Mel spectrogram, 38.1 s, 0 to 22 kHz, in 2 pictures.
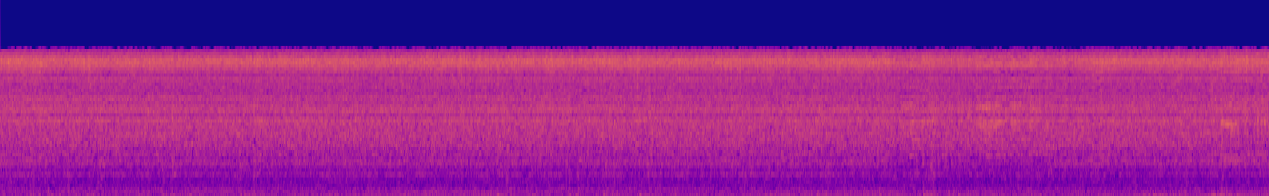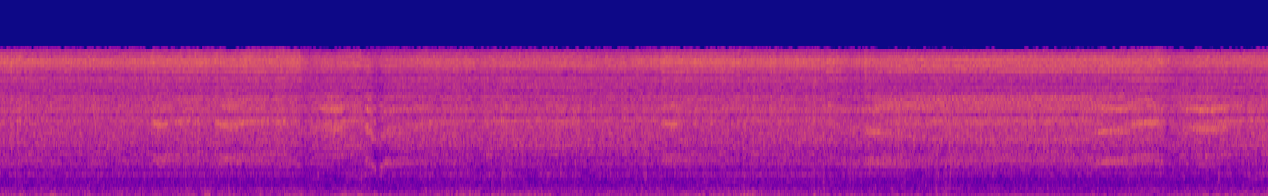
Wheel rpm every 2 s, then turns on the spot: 230, 230, 230, 230, 230, 230, 230, 230, 230, 230, 230, 230, 200, 230, 230, 230, 200, 200, 220.
none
